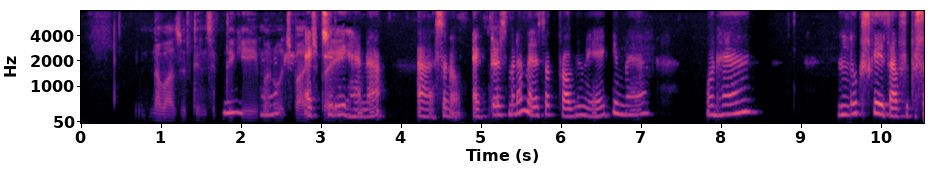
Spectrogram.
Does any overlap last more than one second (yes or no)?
yes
